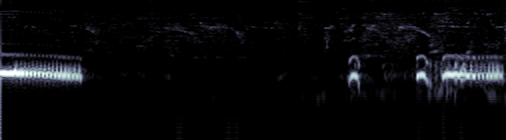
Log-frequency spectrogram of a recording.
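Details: Hunter's decoy spotted dove cooing: one long flat hollow note, a quiet gap, then a quick double lead-in and another long level coo, with faint distant cooing beneath.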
